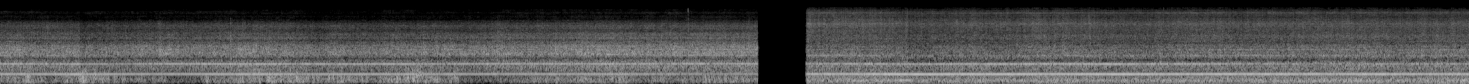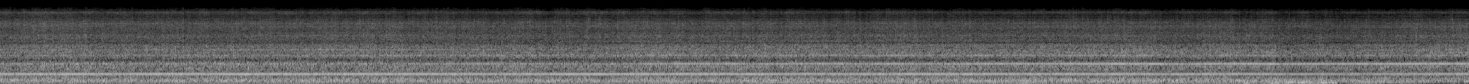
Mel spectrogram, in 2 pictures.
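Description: A tractor-driven pumpkin seed harvester running steadily as it throws out pumpkin pulp: a dense mechanical drone carrying a constant high whine. The sound cuts out completely for a moment about eight seconds in.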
